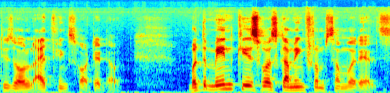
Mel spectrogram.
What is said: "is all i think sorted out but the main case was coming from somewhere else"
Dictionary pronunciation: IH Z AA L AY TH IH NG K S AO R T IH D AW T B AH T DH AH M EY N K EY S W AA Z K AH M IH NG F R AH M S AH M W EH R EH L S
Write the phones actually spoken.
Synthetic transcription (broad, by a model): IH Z AA L AY T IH NG K S AO R T IH D AW T B AH T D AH M EY N K EY S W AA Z K AH M IH NG F R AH M S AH M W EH R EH L S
